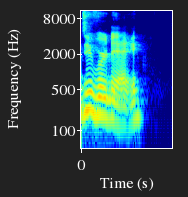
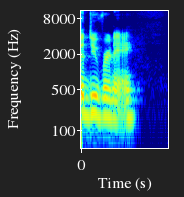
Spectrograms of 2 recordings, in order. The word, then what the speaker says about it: DuVernay: DuVernay. – DuVernay? – Yep, Ava DuVernay.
